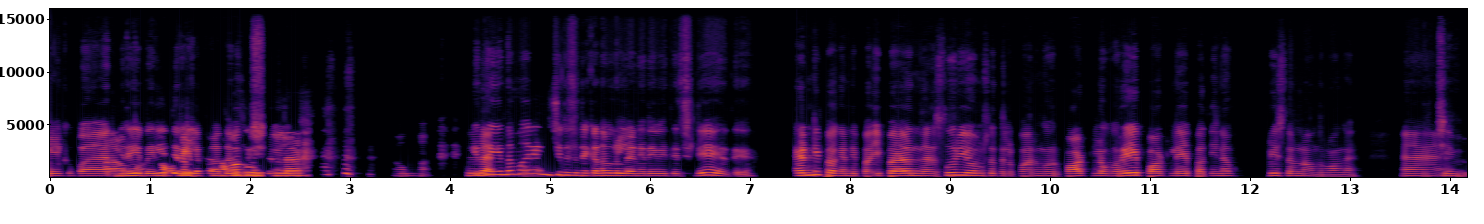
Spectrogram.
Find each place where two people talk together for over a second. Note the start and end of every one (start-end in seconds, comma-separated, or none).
0.7-2.4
